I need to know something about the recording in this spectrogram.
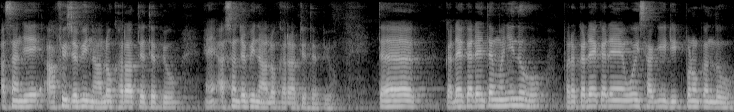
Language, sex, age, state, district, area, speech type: Sindhi, male, 60+, Maharashtra, Mumbai City, urban, spontaneous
